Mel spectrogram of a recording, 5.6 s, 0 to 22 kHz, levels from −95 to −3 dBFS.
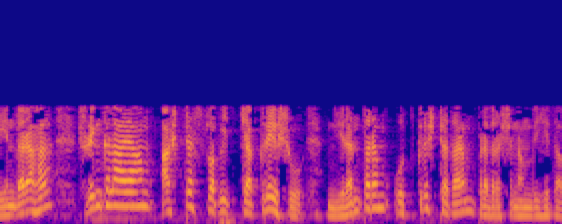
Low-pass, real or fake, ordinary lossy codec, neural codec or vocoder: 3.6 kHz; real; none; none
